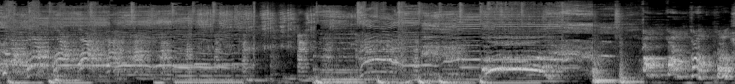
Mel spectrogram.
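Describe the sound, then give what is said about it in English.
A woman screams over a loud, dense music track with heavy bass, her high drawn-out cries rising and falling through the mix for several seconds. “My girl was screaming on the track.”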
